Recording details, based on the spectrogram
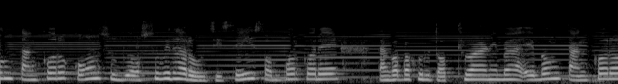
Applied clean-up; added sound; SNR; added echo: none; Bowed string instrument; 16 dB; none.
